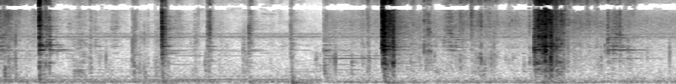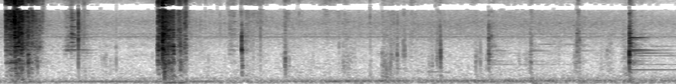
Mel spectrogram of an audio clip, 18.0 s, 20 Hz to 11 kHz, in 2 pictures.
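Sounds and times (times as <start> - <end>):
shovel scraping gravelly soil: 0.0 - 2.6, 4.3 - 12.6.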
